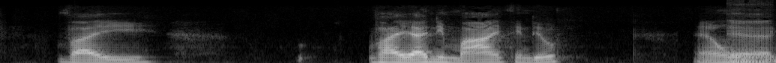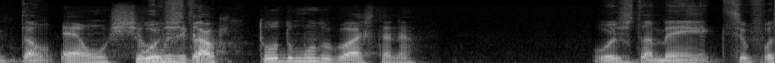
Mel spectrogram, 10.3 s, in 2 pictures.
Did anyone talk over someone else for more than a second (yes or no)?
no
